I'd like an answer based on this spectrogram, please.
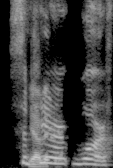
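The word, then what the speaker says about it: Sapir-Whorf: right again I said wrong yeah Superior Wharf Superior Wharf that's right uh hypothesis could you tell us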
